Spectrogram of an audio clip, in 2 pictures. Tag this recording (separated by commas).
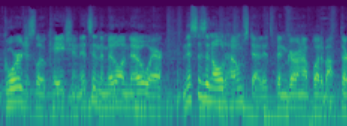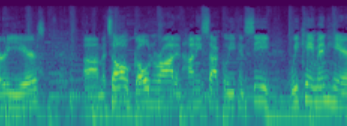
Music, Speech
